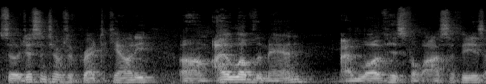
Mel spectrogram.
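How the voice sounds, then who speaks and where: A man speaks with a Chicago accent and fairly even intonation. Audible room echo surrounds his voice. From Chicago, US Midwest. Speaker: podcast host, retail salesperson. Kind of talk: casual chat.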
